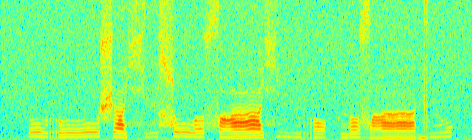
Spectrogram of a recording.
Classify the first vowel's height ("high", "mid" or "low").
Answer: mid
